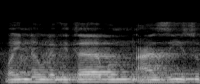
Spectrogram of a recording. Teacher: عین وسط حلق سے ادا ہوگا. دونوں زا تیز صفیر کی آواز سے ادا کریں گے.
